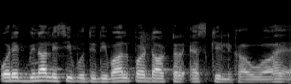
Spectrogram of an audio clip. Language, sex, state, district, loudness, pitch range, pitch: Hindi, male, Uttar Pradesh, Shamli, -19 LUFS, 135-160 Hz, 140 Hz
